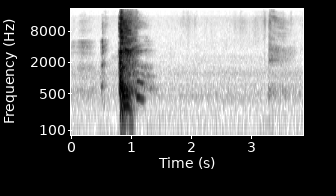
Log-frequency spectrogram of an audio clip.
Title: sneezing, coughing, nose blow towards the end (f)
